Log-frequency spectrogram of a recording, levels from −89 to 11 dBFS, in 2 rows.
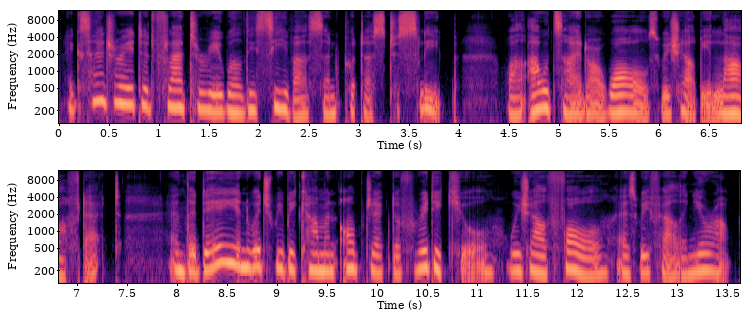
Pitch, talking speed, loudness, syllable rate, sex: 200 Hz, 165 wpm, -17 LUFS, 4.8 syllables/s, female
